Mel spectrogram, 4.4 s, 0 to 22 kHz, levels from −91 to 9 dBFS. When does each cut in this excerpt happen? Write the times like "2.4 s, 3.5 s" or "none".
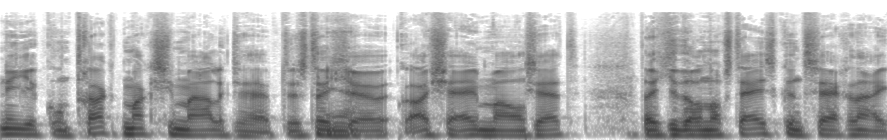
1.2 s, 2.0 s, 2.6 s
